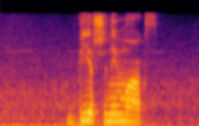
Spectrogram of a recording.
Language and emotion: Russian, angry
